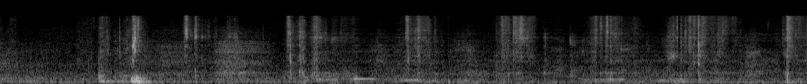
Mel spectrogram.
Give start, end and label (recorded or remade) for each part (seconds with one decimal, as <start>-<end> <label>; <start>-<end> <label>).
0.0-3.1 recorded; 3.1-8.1 remade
